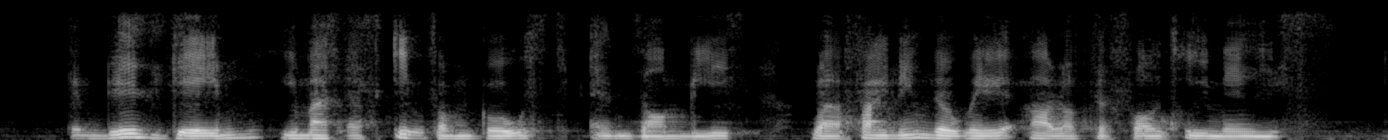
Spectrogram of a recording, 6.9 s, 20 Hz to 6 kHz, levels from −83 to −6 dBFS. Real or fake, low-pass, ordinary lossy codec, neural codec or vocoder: fake; 5.4 kHz; none; codec, 16 kHz in and 24 kHz out, 0.6 kbps, FireRedTTS-2 codec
